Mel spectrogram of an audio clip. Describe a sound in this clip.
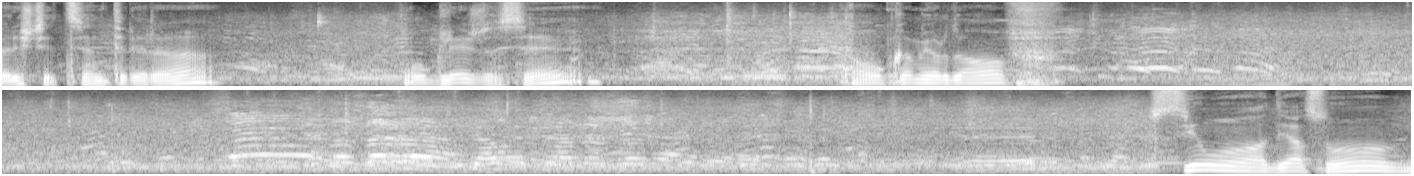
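Young men shout loudly across an open field.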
